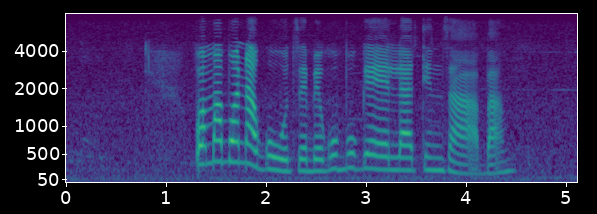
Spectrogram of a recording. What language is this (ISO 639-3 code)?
ssw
